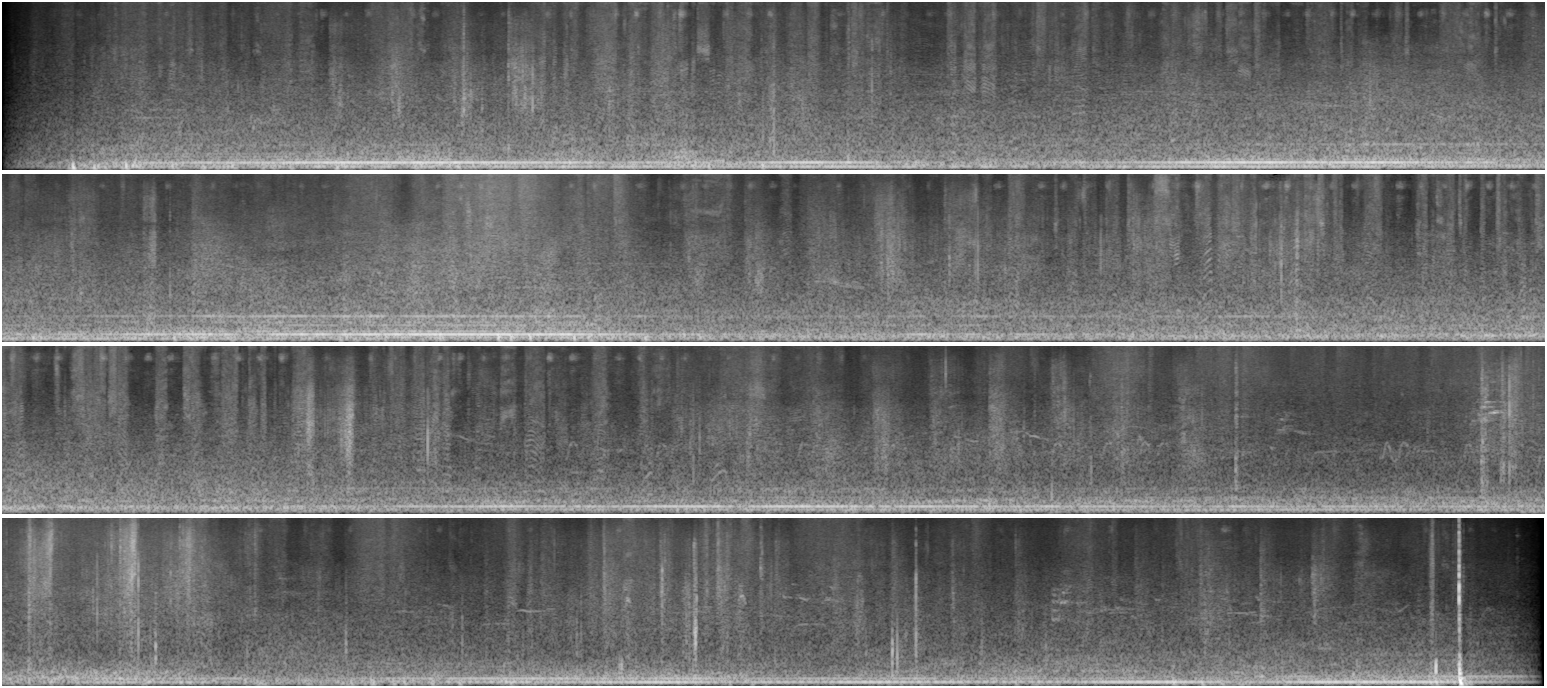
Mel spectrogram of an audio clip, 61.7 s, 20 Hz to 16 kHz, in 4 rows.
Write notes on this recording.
Weird interference with my recording - not sure how this happened.. this recording was made as I moved around the park spaced out trying to work out where it was coming from MKH 416, Custom Preamps, H4n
